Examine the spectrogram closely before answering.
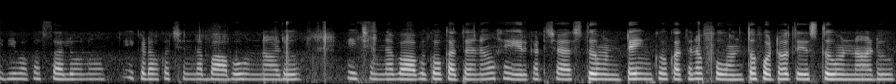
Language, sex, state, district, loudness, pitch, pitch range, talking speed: Telugu, female, Andhra Pradesh, Visakhapatnam, -19 LUFS, 245 Hz, 235-255 Hz, 155 wpm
